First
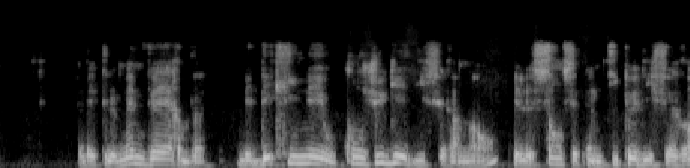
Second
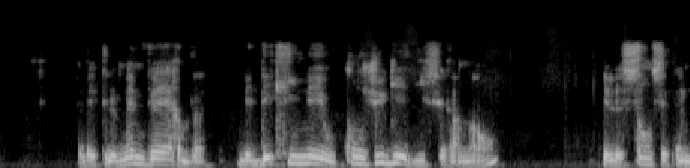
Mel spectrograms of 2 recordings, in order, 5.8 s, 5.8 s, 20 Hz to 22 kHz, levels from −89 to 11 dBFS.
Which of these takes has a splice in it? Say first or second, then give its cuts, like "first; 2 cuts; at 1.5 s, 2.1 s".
first; 1 cut; at 4.2 s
